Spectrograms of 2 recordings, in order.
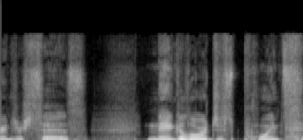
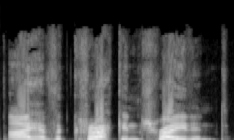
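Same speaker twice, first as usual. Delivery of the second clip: triumphant yell; 3 semitones higher, 8 dB louder than usual. Acted. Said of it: "the Blue Ranger yells".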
